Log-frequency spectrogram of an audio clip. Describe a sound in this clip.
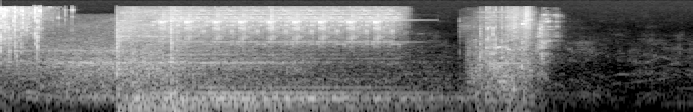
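A bright game chime rings out with a low swelling tone.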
